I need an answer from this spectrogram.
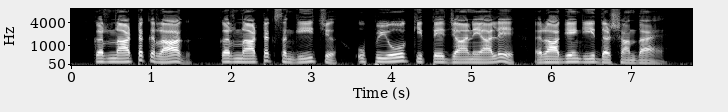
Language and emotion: Dogri, neutral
